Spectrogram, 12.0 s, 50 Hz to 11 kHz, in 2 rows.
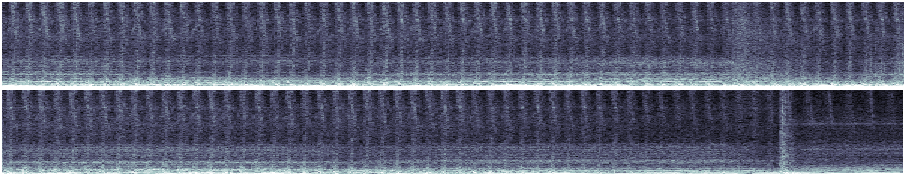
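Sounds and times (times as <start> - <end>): dramatic film score: 0.0 - 12.0
helicopter rotor and turbine running: 0.0 - 12.0.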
